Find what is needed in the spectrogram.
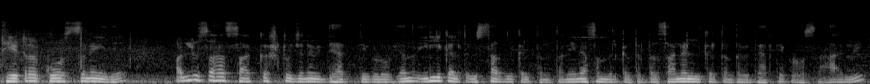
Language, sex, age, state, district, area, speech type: Kannada, male, 30-45, Karnataka, Koppal, rural, spontaneous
